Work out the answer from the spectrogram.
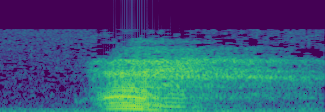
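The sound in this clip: A deep inhale taken during early-morning setting-up exercises in gym clothes: one loud, drawn-out breath in with a voiced, slightly wheezy edge, swelling quickly and then slowly tapering off.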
